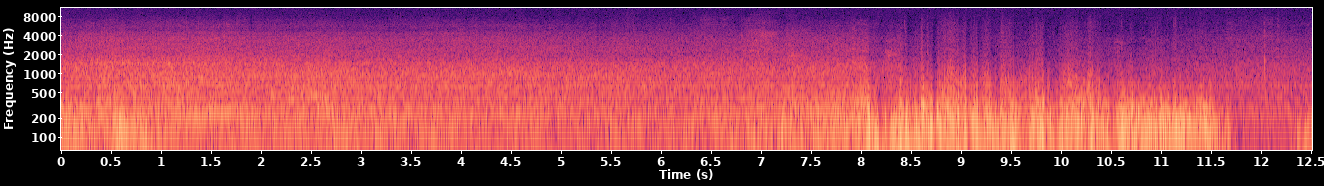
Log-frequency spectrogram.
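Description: Steady outdoor street noise with a low engine hum, then wind buffeting the camera's microphone in rough, irregular gusts from about eight seconds in until just before the end.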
